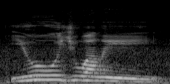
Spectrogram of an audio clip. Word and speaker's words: usually: كمان usually يعني عادة، واخد بال ان الاس نطقتها جيم بالاتنين المتحركين دول.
